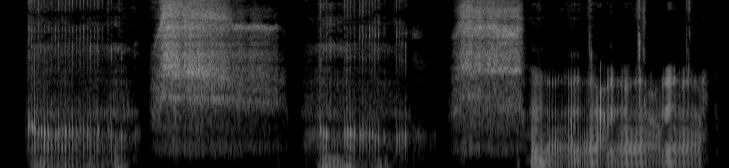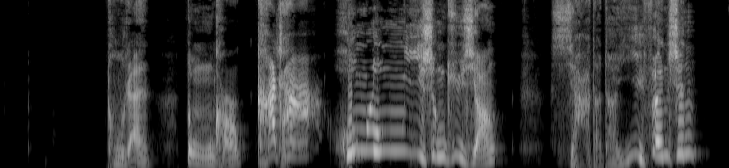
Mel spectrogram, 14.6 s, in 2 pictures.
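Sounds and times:
voice imitating loud snoring: 0.2s - 2.4s, 3.1s - 7.1s
speech: 5.3s - 7.2s, 8.4s - 14.3s.

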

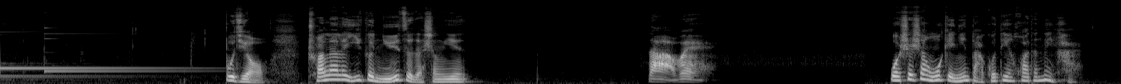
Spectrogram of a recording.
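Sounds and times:
intercom doorbell two-tone chime: 0.0s - 2.3s
speech: 2.3s - 4.8s, 6.5s - 7.1s, 8.9s - 10.9s.

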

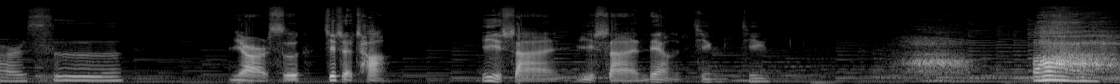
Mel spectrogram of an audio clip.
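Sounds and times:
speech: 0.2s - 1.4s, 2.3s - 4.0s, 4.8s - 7.8s, 10.3s - 11.1s
big yawn: 9.0s - 11.1s.

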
